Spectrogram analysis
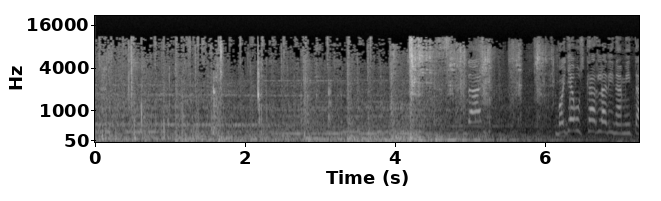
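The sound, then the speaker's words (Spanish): Hoofbeats of riders' horses galloping in a western film, a rapid clattering that runs for about five seconds, then thins out as a voice takes over at the end. “los jinetes cabalgando hacia el risco que protege la trasera de la casa”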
